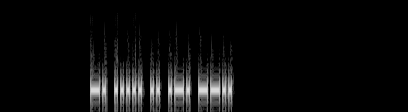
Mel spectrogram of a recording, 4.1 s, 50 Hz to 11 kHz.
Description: Morse code, heard as a keyed tone, about 40 wpm, 700 Hz. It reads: N5IRZ
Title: USA Call Signs - 5 Characters - 40wpm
